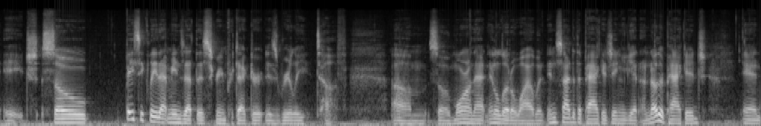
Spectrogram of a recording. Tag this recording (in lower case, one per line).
speech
